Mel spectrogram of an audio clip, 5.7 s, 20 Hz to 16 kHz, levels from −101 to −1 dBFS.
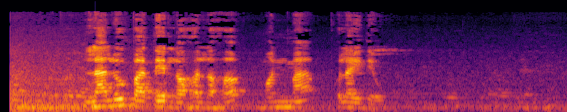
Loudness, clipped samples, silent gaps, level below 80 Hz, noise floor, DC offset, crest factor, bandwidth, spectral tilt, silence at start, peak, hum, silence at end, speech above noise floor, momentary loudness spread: -18 LUFS; under 0.1%; none; -48 dBFS; -49 dBFS; under 0.1%; 20 dB; 11.5 kHz; -4.5 dB/octave; 0.1 s; 0 dBFS; none; 0.15 s; 31 dB; 16 LU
